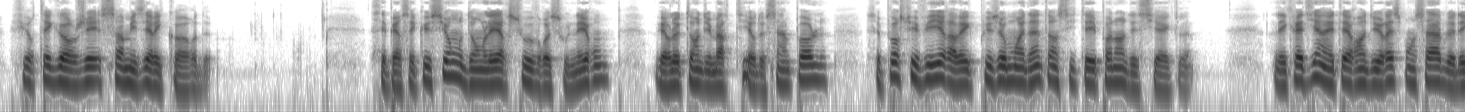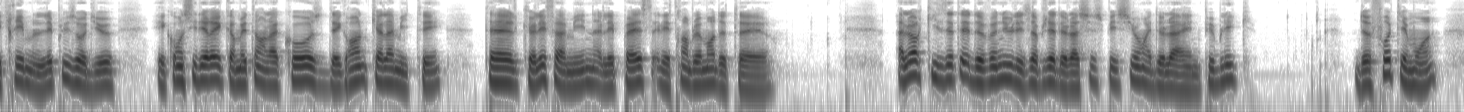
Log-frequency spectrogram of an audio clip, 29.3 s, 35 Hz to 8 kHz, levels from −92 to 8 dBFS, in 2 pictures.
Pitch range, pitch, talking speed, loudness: 130-160 Hz, 145 Hz, 155 wpm, -19 LUFS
